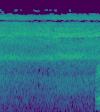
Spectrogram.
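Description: Pressure-washer wand spraying a wide, low-pressure fan of downstream soap mix onto vinyl house siding: a steady hiss of water jet and spray.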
